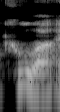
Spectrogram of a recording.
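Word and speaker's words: Koohlah: So it's called Kula, and it's spelled with a K-O-O-H-L-A-H.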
